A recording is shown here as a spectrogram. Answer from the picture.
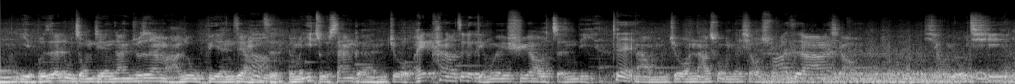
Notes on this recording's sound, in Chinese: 本集錄製時遇到午後雷陣雨。背景不時有打雷聲。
